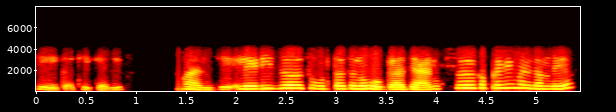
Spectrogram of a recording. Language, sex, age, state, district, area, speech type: Punjabi, female, 30-45, Punjab, Jalandhar, rural, conversation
